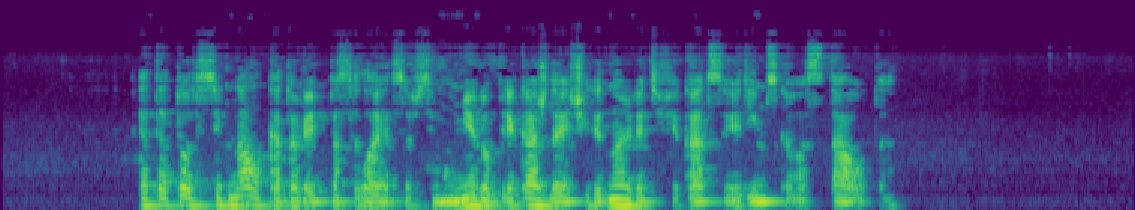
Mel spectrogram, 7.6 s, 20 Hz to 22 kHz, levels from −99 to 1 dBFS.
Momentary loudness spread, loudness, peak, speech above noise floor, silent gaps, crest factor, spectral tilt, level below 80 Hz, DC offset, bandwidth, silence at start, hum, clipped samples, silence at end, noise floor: 7 LU; -17 LUFS; -2 dBFS; 56 dB; none; 18 dB; -5 dB/octave; -58 dBFS; under 0.1%; 9.2 kHz; 0.95 s; none; under 0.1%; 1.6 s; -74 dBFS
